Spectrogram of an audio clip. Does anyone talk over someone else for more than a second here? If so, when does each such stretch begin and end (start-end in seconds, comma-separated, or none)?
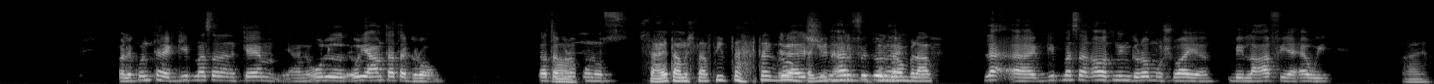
7.8-9.3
